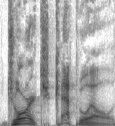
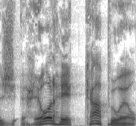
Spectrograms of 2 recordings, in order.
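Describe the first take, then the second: First: The name is said with English pronunciation. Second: The name is said with non-English pronunciation.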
